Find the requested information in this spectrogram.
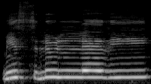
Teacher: മിസ്ലുല്ലദീ, സ ലൈറ്റാക്കിയിട്ട് ഉച്ചരിക്കേണ്ട അക്ഷരങ്ങൾ പെട്ടതാണ്. നമ്മുടെ നാവിൻ്റെ അറ്റവും മേലെ മുൻപല്ലിൻ്റെ അറ്റവും ചേർന്നിട്ടാണ് സ പുറപ്പെടുന്നത്. നാവിൻ്റെ കുറച്ച് ഭാഗം പുറത്തോട്ട് കാണുന്ന രൂപത്തിൽ വെക്കുകയും ചെയ്യുക.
